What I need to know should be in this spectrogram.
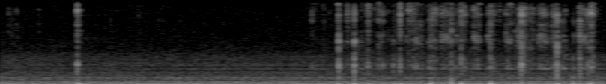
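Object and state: Small wooden puzzle.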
